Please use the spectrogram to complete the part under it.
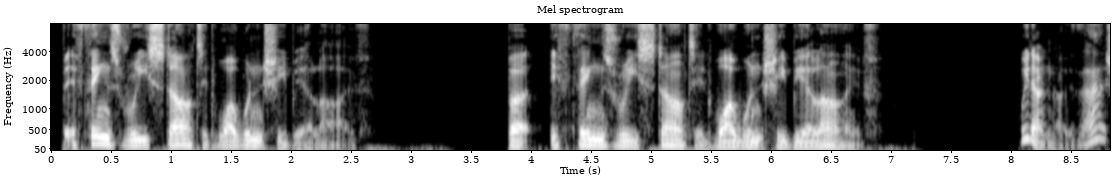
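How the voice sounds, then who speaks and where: Anxious young hero, swinging pitch. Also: male voice, no room sound, clean studio sound. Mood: cautious. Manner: hesitant, stammering, pleading. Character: anxious, earnest young male hero, an inner voice. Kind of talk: video game voice acting.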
